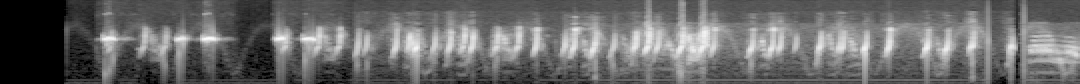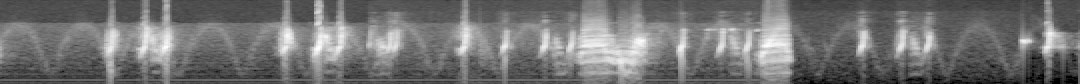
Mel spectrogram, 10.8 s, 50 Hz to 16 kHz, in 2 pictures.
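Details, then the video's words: Quail, common quail, as a hunting lure in Pakistan: dense runs of short sharp chirps and clipped notes, rapid and irregular, with a few harsher bursts between, strong and close throughout. "Quail sound 22,ll hunter batair ki awaz ll Quail singing Shikar"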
